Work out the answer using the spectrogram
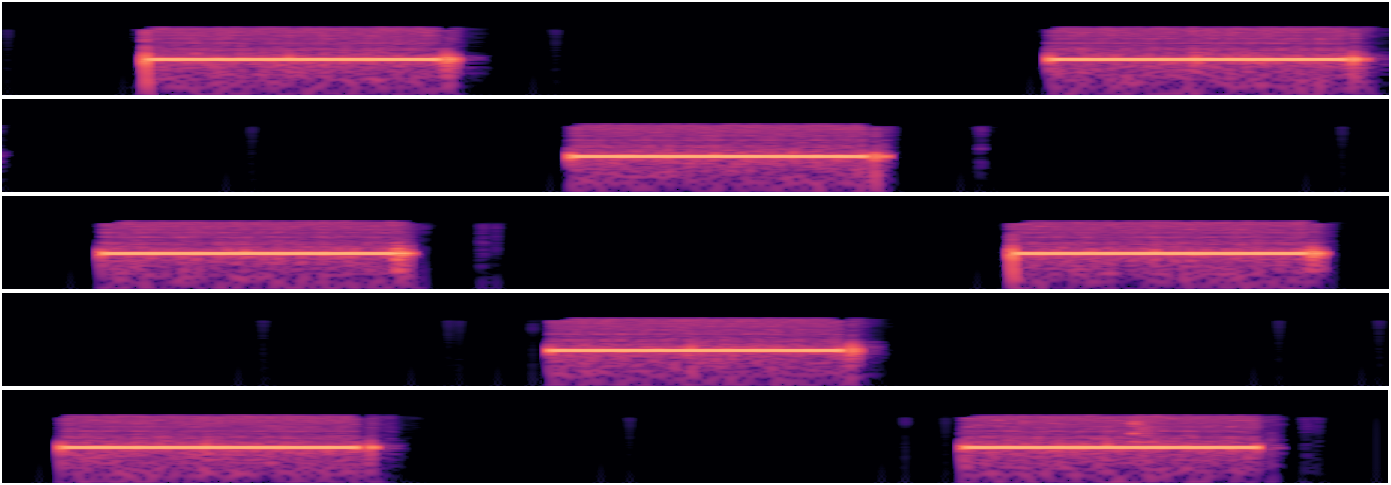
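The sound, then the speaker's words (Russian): Telephone ringback tone on the line while a call is being transferred: eight steady mid-pitched beeps, each about a second long, separated by longer silent gaps. “я вас переключу на другого специалиста. Сейчас подождите.”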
